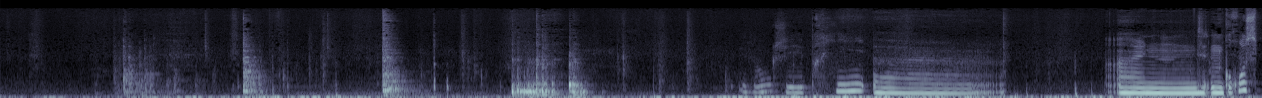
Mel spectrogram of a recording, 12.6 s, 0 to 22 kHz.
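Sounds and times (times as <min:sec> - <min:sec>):
wooden knocks from settling onto a chair with tools: 0:03.8 - 0:06.0
speech: 0:07.5 - 0:10.0, 0:11.2 - 0:12.6.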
